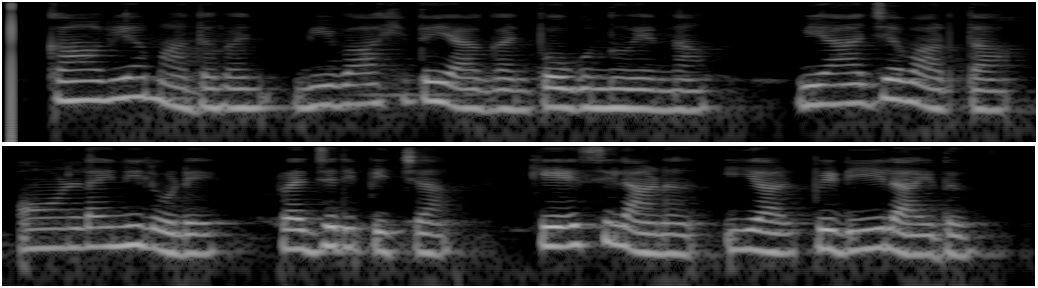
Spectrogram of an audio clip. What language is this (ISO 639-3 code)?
mal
